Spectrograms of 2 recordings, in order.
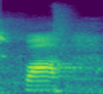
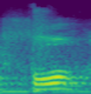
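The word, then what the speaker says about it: phở: At ang pronunciation nga daw nila is fa. Akala ng mga Pinoy, fo. Kasi ang Diba? spelling niya P-H-O. Ah. But it's pronounced fa.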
